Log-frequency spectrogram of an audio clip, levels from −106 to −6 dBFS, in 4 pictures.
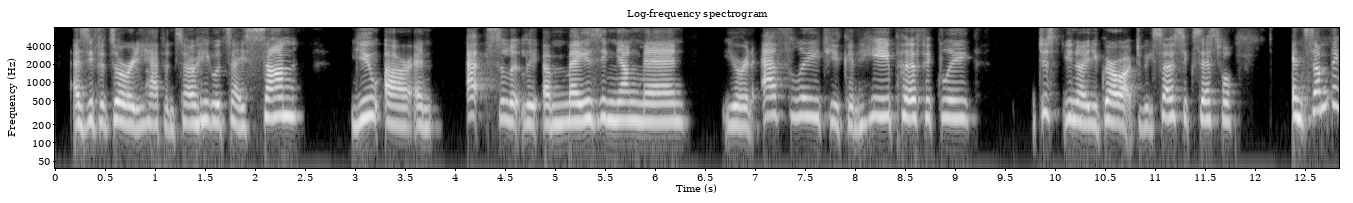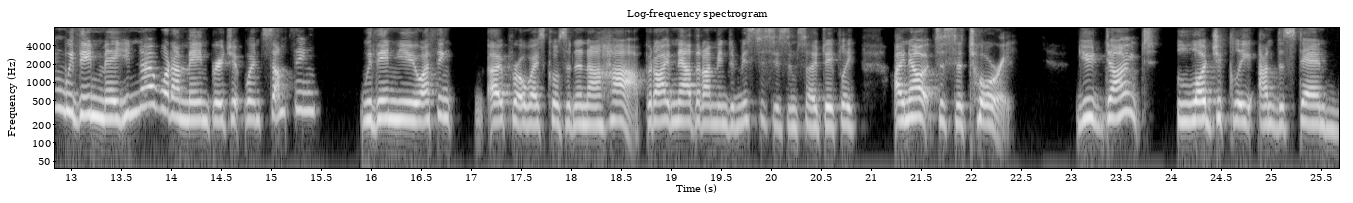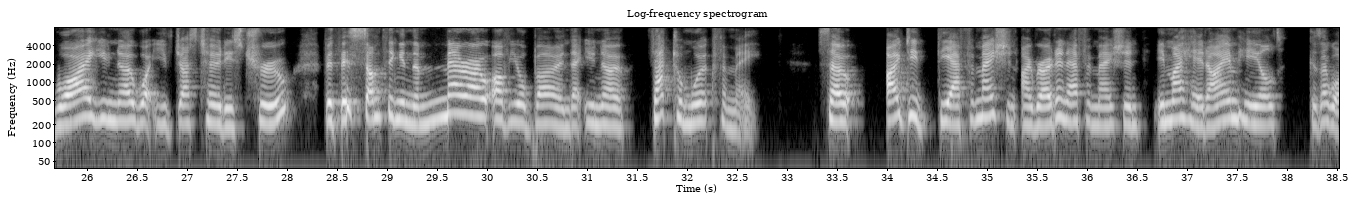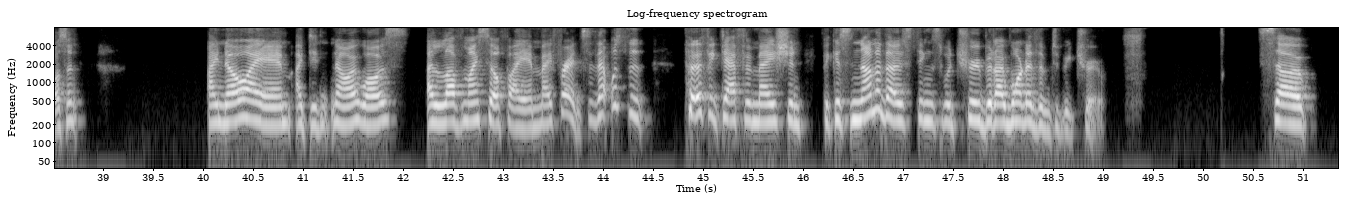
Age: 50-69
